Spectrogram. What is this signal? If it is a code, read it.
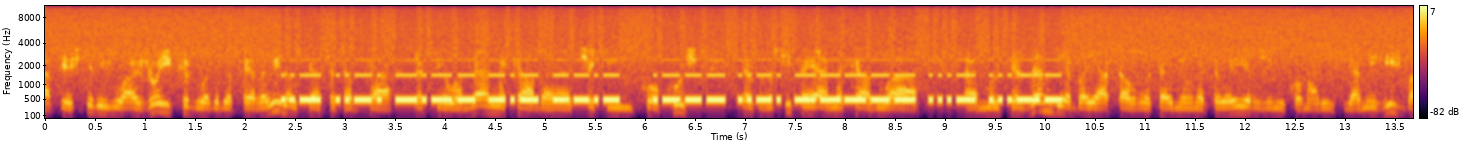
Morse code, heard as a keyed tone, hand-sent with a bug key, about 26 wpm, 480 Hz. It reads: UFYKQ JF0V3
